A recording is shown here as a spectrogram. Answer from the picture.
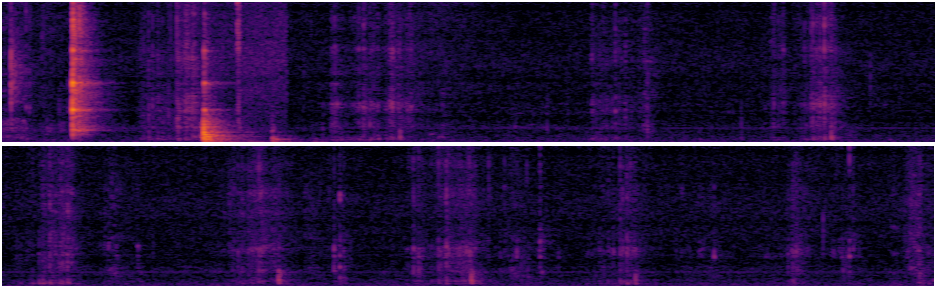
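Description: A person chewing a mouthful of Unlucky Charms marshmallow cereal in milk, with faint crunches about once a second. Two sharp clicks come within the first second or so, the louder one about a second in.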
